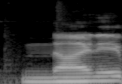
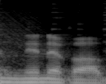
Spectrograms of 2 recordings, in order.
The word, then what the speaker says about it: Nynaeve: I used to call her Nineveh, but I think it's supposed to be Nynaeve. It's supposed to be how you're supposed to pronounce that. Yeah, Nynaeve's pretty a badass.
